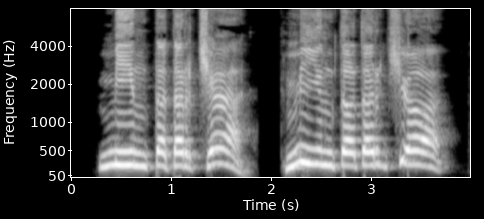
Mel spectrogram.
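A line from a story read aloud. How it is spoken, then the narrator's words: Desperate shout. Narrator (Russian): отчаянно закричал Врио за Врио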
